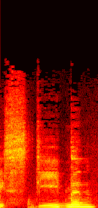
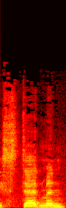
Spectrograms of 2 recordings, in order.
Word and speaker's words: Steadman: Some people say Steedman, but I say Steadman Knife Company.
